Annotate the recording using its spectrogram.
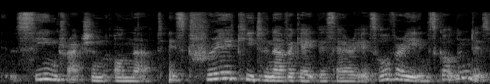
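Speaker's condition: No condition

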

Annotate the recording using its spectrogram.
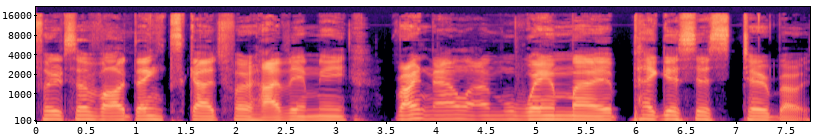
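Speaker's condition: Cerebral palsy; congenital

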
